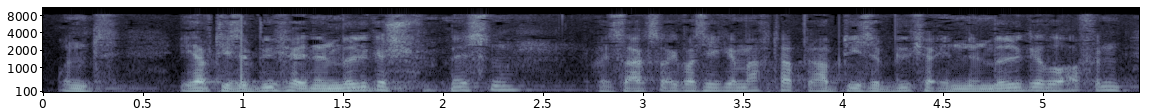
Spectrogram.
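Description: A man's voice: mid-range voice, brisk, darkish tone, husky. A man preaching a sermon in an earnest, repetitive way, speaking directly to his listeners. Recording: long echo of a large hall.

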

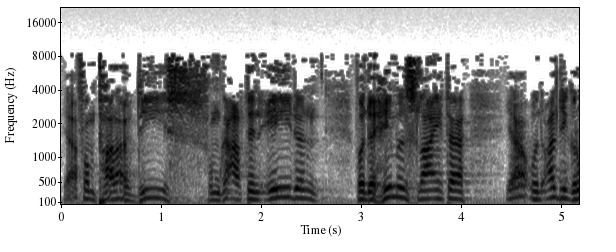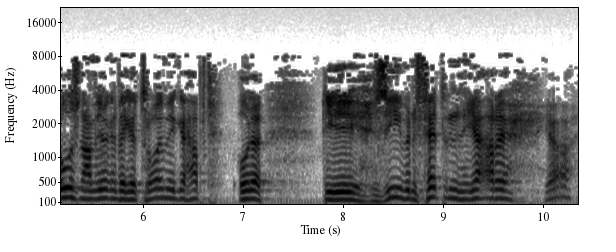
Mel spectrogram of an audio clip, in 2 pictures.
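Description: A man's voice: fairly high pitch, unhurried, darkish tone, muffled recording. A man preaching a sermon in an emphatic, repetitive way, often speaking straight to his listener.

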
